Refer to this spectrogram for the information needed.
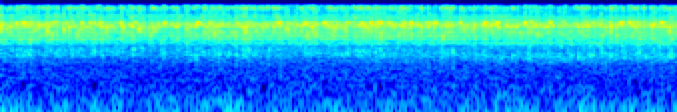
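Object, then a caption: Cactus wood rainstick. A hollow cactus-wood rainstick is held diagonally while long nails scratch and rub its textured wood. The result is a steady, bright, hissing scrape with a fine crackle, concentrated almost entirely in the high range with no low end.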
